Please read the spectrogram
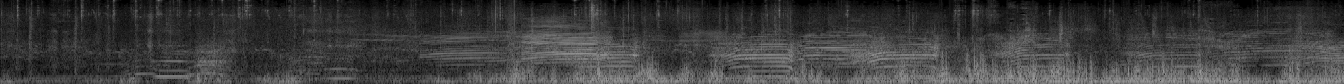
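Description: Cattle mooing: a few scattered calls at first, then from about five seconds in many loud calls overlapping without a break. It is the bawling of cows and calves just separated for weaning.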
